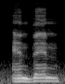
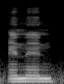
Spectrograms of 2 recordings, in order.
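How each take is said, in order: Both takes have the same delivery.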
